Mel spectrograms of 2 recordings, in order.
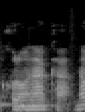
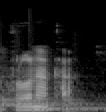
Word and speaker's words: コロナ禍: 接下来片假名这边有几个 corona，那还有一个汉字写的灾祸的祸哈，它念作 corona 卡。那我们以前前面有提到，日本人喜欢略称的习惯，把这个武汉肺炎的疫情呢，他直接就把它缩缩写为 corona，还有灾祸的祸这样子，它就代表这次武汉肺炎的疫情，它念作 corona 卡。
